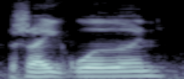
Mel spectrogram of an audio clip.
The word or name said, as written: xaiguin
